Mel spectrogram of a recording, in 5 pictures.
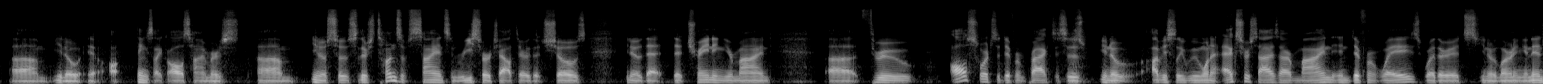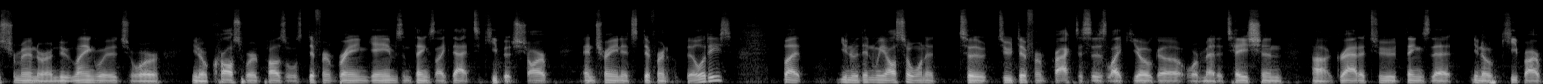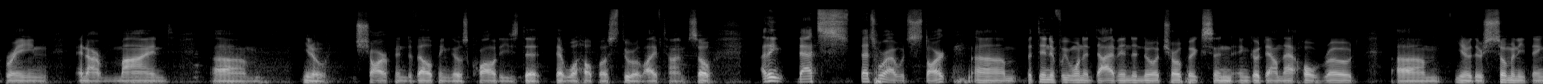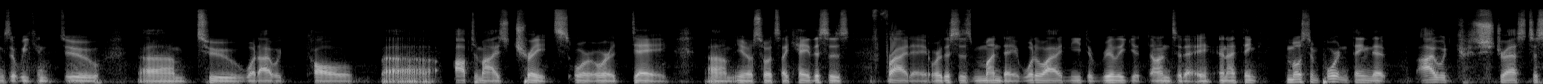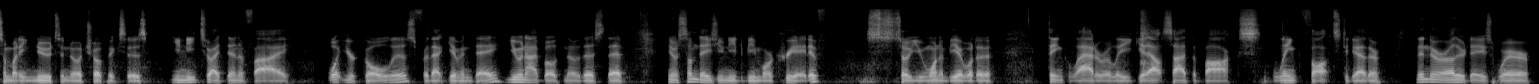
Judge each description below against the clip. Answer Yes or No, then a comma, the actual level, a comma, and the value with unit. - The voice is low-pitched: Yes, very low, 90 Hz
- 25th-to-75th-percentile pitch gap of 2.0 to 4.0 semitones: Yes, average, 3.1 semitones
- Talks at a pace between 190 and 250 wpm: Yes, fast, 205 wpm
